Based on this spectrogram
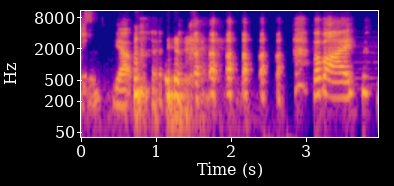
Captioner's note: laughs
